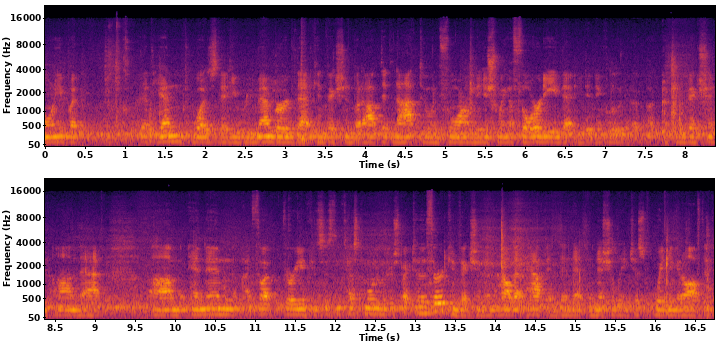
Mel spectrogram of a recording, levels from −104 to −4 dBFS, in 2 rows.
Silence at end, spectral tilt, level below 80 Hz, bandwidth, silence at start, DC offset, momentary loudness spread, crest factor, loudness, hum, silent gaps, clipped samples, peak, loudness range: 0 s; -5.5 dB/octave; -60 dBFS; 16 kHz; 0 s; under 0.1%; 8 LU; 18 dB; -32 LUFS; none; none; under 0.1%; -12 dBFS; 3 LU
